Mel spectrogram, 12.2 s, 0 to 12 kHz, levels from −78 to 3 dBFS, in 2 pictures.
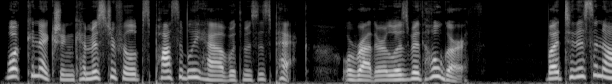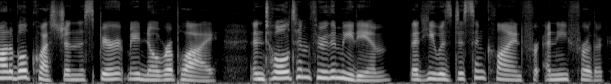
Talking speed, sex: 185 wpm, female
